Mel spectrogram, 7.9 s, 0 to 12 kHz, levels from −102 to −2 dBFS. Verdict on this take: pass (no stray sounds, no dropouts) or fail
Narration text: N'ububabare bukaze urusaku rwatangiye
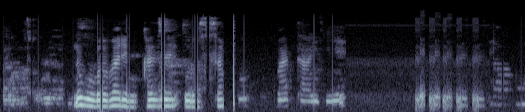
fail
